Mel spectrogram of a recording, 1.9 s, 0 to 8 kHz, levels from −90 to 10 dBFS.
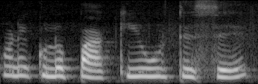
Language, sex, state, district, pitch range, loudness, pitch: Bengali, female, West Bengal, Cooch Behar, 265-295 Hz, -18 LUFS, 285 Hz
